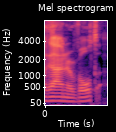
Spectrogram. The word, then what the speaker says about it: Ruinerwold: Want dat waren de kinderen van, uh, van Ruinerwold uit mijn hoofd, zeg ik het goed?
